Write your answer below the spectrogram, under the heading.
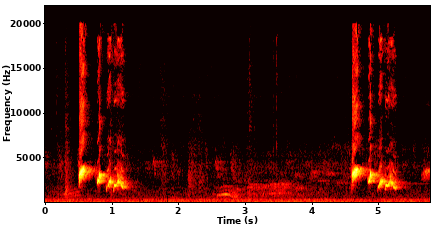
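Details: Red-whiskered bulbul reacting to an unfamiliar bird with ché singing: two brief clusters of sharp, descending chirps about four seconds apart, separated by near silence with a faint low murmur.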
